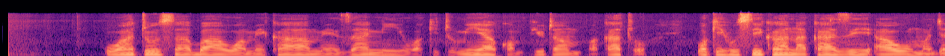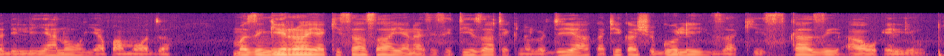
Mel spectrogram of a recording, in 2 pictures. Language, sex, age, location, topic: Swahili, male, 25-35, Nairobi, education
